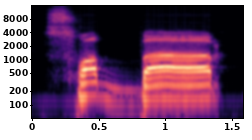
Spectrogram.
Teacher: Swad we read in heavy sound and when we stop here, so one fatha we skip and one fatha only we read, so we say then swabba.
